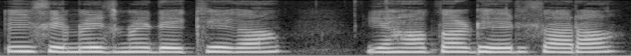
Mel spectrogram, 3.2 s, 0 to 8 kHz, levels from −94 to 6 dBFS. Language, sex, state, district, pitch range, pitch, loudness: Hindi, female, Rajasthan, Jaipur, 225-240 Hz, 230 Hz, -14 LUFS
